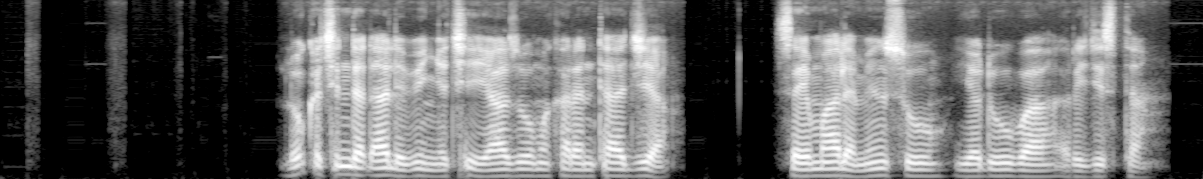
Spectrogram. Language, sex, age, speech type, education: Hausa, male, 30-45, read, tertiary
